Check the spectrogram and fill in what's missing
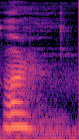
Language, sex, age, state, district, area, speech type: Assamese, female, 18-30, Assam, Darrang, rural, read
